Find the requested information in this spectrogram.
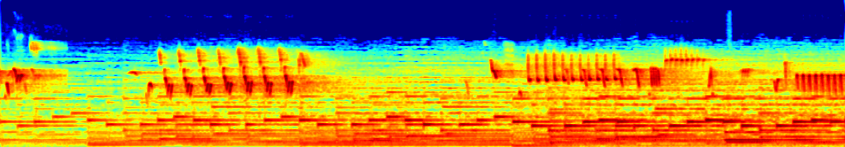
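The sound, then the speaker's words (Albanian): A bird sings in bright, high-pitched chirping trills, with several quick runs of repeated notes rising and falling in phrases. The song is loud and clear and continues throughout. “Një zog që këndon.”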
